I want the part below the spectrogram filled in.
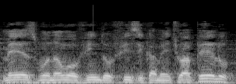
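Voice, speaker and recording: A man with a Brazilian accent narrating an audio novel in a solemn, measured, literary style. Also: fairly low pitch, lo-fi sound, over music.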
